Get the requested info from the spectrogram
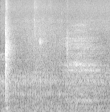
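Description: A single short tap as a rubber O-ring is set down onto paper on a tabletop, then faint handling sounds.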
